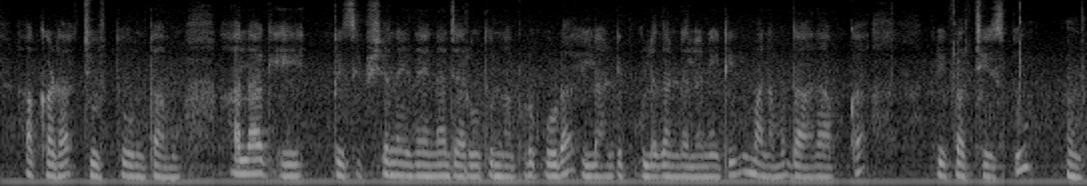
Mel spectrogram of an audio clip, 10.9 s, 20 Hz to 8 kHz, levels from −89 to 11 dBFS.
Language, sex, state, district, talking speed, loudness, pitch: Telugu, female, Telangana, Nalgonda, 95 wpm, -35 LUFS, 175 Hz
